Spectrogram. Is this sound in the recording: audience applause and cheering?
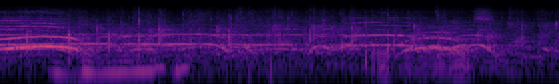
yes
